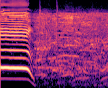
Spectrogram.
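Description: A person's long, loud yell of alarm, held on one pitch and then dropping off and stopping about half a second in, followed by the quieter mingled voices of a crowd of onlookers.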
